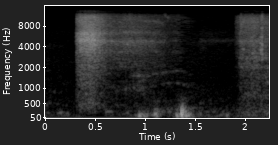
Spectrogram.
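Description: A breathy hiss on a video-call microphone lasting about a second and cutting off sharply, with a couple of short low murmurs near its end. A second burst of hiss starts at the very end.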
